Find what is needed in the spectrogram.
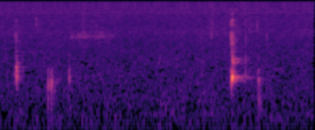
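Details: Twins hiccuping, several small quiet hiccups in a quiet room, one louder than the rest.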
